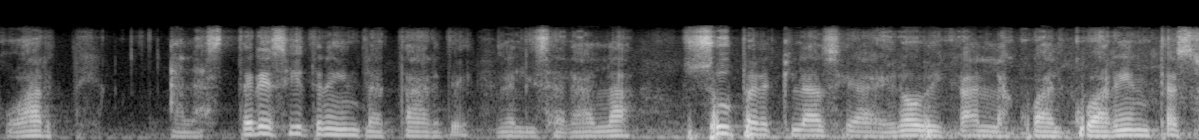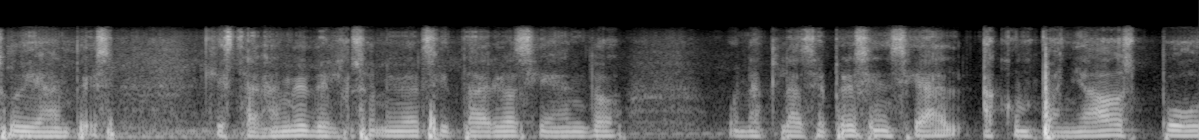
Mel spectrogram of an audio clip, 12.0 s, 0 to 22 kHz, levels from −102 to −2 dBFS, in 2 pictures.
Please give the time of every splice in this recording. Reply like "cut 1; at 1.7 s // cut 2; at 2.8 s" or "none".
cut 1; at 1.8 s // cut 2; at 2.5 s // cut 3; at 5.3 s // cut 4; at 7.7 s

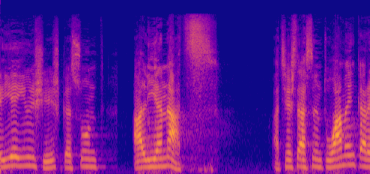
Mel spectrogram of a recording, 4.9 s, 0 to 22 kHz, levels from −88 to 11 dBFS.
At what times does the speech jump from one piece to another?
cut 1; at 1.6 s

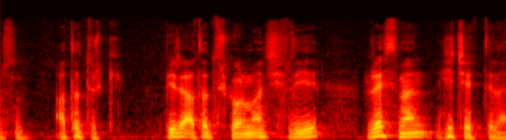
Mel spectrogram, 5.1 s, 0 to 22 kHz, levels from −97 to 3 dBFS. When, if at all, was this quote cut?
cut 1; at 1.5 s

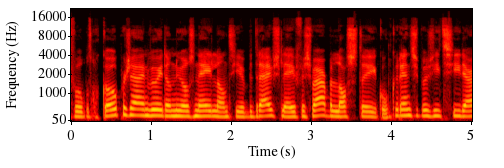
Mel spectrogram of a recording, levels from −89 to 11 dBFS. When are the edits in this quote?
none

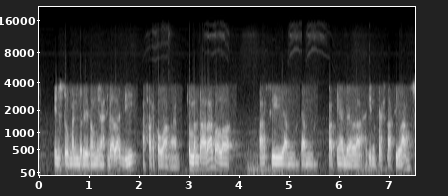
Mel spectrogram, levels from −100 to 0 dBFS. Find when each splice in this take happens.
cut 1; at 1.4 s // cut 2; at 2.8 s // cut 3; at 5.2 s

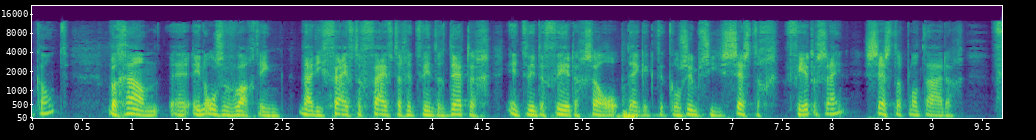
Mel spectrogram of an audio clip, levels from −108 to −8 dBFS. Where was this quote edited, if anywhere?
cut 1; at 2.6 s // cut 2; at 4.7 s

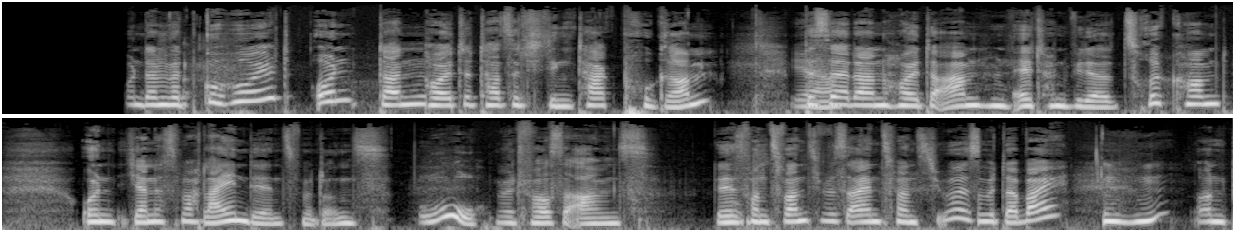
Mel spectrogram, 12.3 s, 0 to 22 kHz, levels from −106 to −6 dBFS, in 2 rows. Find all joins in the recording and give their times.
cut 1; at 0.9 s // cut 2; at 2.1 s // cut 3; at 2.9 s // cut 4; at 5.1 s // cut 5; at 6.7 s // cut 6; at 7.2 s // cut 7; at 9.9 s // cut 8; at 11.0 s

